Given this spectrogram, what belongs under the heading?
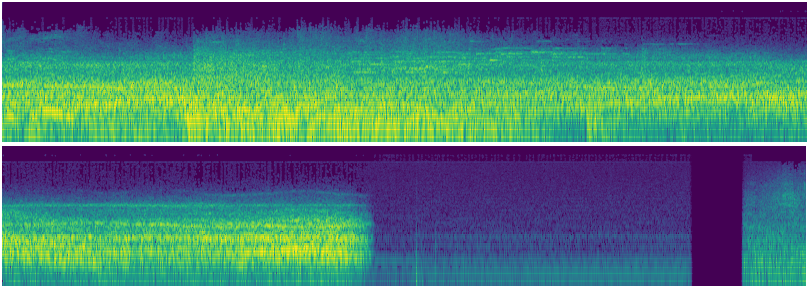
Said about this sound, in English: What is that? It sounds like a train. Maybe it's another twister.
